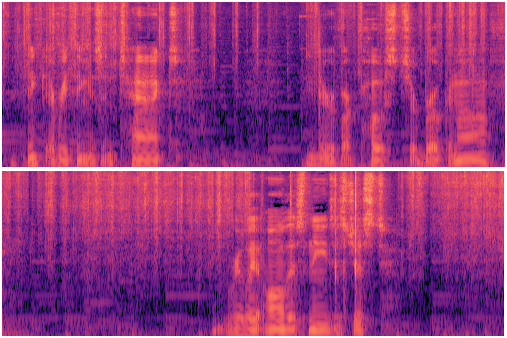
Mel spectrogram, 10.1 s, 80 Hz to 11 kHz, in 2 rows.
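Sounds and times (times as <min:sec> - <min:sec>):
soft background music: 0:00.0 - 0:10.0
toothbrush brushing plastic: 0:00.0 - 0:10.0.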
